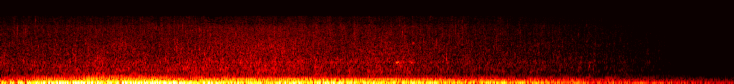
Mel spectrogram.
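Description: Water splashes and churns steadily for several seconds, a dense, full wash of sound with no voices, gradually softening before cutting off near the end.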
